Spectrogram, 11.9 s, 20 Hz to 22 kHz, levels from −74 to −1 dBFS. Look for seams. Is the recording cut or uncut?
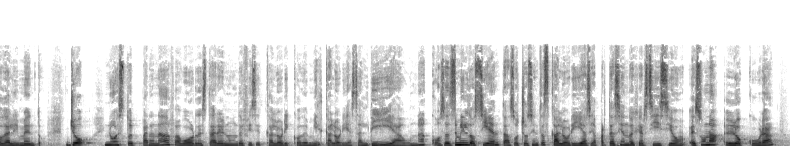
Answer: cut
